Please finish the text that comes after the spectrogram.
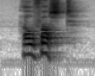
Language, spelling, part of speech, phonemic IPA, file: Dutch, houvast, noun, /ˈɦɑu̯vɑst/, Nl-houvast.ogg
- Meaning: 1. grip, grasp 2. something to hold onto (physically or emotionally), support, solace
